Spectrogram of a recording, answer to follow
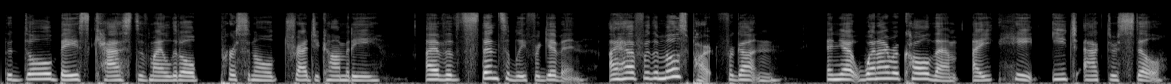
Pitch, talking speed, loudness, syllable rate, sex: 215 Hz, 155 wpm, -18 LUFS, 4.8 syllables/s, female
